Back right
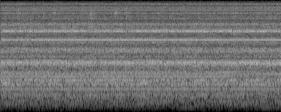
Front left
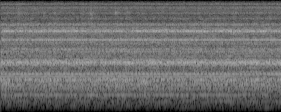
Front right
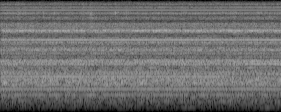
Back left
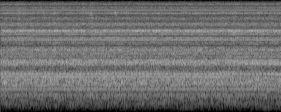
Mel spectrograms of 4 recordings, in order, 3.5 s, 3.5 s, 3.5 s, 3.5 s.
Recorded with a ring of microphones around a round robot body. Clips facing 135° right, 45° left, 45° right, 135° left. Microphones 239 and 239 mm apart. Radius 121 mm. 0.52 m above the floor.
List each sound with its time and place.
0.0 s an engine running: 145° right, 1.0 m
